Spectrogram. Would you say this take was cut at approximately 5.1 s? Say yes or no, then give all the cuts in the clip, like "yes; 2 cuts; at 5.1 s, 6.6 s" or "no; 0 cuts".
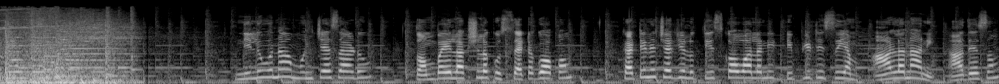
no; 1 cut; at 1.7 s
